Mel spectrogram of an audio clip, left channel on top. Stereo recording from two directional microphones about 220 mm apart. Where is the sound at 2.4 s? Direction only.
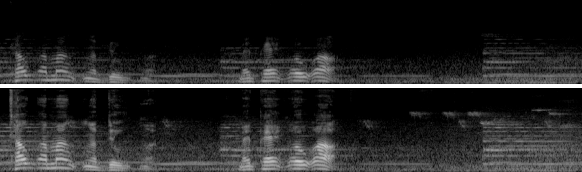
55° right (ahead or behind).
